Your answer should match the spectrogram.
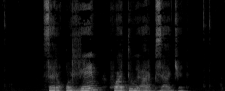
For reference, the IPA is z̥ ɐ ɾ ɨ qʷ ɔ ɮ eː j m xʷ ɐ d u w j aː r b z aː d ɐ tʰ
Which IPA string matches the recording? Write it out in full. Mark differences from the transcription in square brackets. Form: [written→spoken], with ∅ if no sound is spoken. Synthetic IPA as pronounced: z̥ ɐ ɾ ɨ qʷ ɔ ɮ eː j m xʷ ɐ d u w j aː r b z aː [d→d͡ʒ] ɐ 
